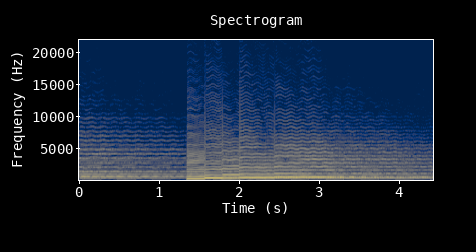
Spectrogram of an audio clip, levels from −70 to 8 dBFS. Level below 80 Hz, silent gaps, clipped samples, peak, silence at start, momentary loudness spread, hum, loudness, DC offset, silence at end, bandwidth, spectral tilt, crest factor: -60 dBFS; none; under 0.1%; -4 dBFS; 0 s; 11 LU; none; -17 LUFS; under 0.1%; 0 s; 18.5 kHz; -2 dB/octave; 12 dB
